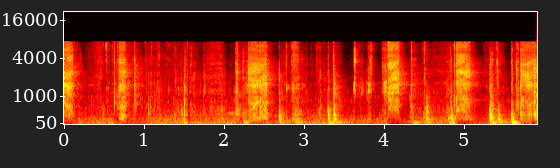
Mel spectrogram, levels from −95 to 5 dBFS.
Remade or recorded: recorded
